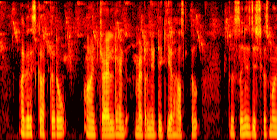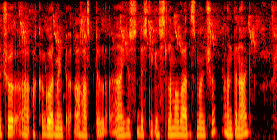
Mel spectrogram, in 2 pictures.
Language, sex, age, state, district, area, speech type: Kashmiri, male, 18-30, Jammu and Kashmir, Anantnag, rural, spontaneous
